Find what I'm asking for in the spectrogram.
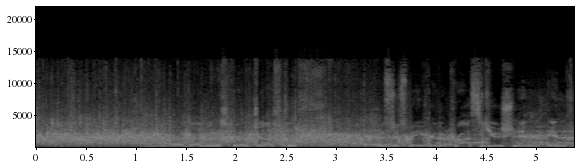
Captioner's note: some Applause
